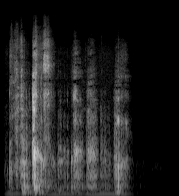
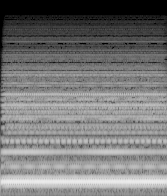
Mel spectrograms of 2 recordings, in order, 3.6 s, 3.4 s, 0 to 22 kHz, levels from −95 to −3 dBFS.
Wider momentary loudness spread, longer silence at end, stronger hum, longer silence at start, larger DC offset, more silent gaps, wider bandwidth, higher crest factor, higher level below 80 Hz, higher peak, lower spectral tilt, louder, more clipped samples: first, 24 LU vs 0 LU; first, 1.05 s vs 0 s; neither; first, 0.2 s vs 0 s; neither; neither; first, 16 kHz vs 9.6 kHz; first, 30 dB vs 10 dB; second, -72 dBFS vs -46 dBFS; about the same, -4 dBFS vs -2 dBFS; second, -1 dB/octave vs -4 dB/octave; second, -31 LUFS vs -12 LUFS; neither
